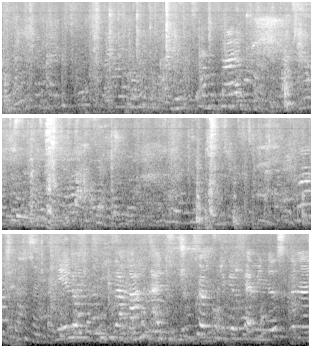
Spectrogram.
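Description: A young girl reads out aloud, close by in an echoing hall.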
